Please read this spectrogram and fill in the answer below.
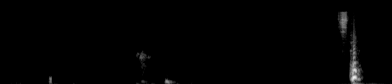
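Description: A single short, sharp cough at the end of a quiet stretch with a few faint clicks.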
